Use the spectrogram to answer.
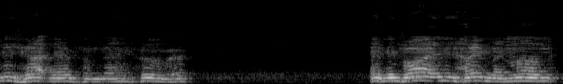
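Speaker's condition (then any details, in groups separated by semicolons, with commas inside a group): Oral cancer; base of tongue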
